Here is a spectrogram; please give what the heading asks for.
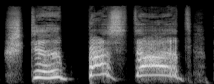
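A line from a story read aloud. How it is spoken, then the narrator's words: Roared. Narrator (German): brüllte der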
